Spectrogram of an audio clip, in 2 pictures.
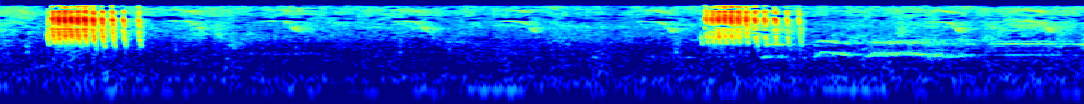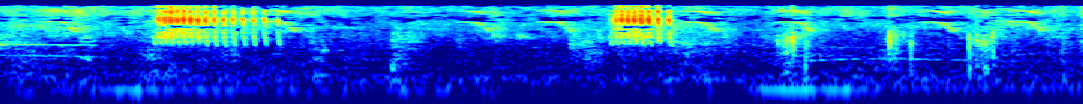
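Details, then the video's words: Forktail giving four short, harsh, buzzy bursts spaced two to three seconds apart over running water. Faint whistled notes of other birds are heard in the gaps. "MASTERAN BURUNG MURAI AIR GACOR / Ngerol Durasi Panjang"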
